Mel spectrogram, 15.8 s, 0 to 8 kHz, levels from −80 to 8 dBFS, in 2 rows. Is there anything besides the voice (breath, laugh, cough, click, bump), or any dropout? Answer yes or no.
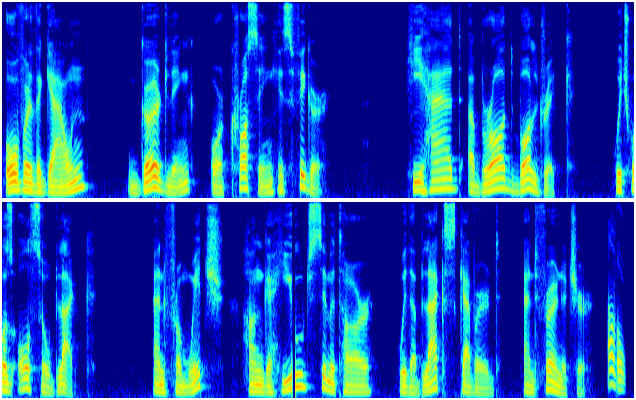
yes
